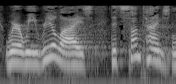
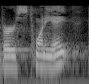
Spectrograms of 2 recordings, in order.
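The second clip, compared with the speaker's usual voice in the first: normal talking voice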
